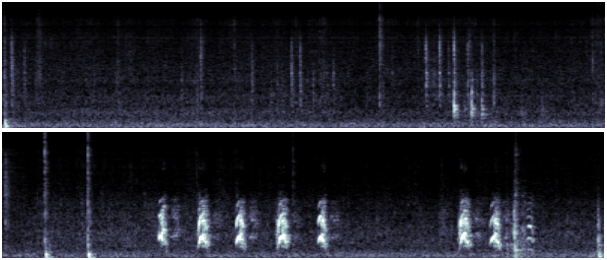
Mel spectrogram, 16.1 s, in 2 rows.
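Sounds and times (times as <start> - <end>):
dog barking: 10.1 - 12.6, 14.1 - 15.2.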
